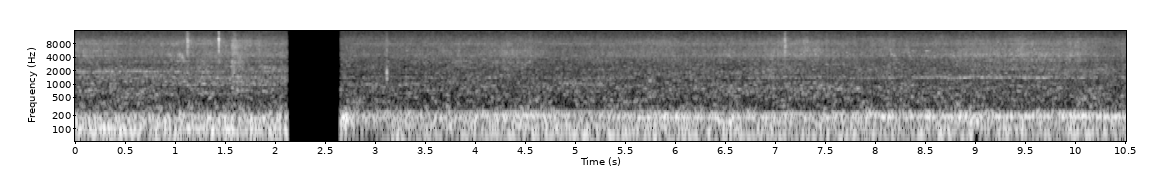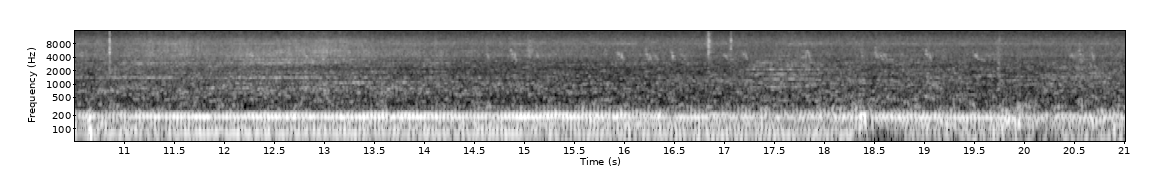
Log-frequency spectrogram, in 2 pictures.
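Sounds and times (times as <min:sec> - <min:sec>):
low mechanical rumble: 0:00.0 - 0:21.0.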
